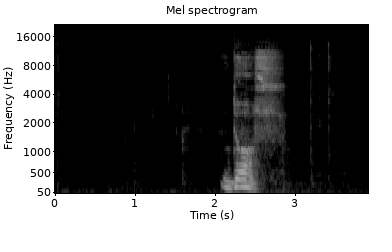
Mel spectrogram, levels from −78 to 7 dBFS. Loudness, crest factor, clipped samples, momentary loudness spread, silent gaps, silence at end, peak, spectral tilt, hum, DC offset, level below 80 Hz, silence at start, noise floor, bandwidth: -28 LUFS; 22 dB; under 0.1%; 22 LU; none; 1.05 s; -14 dBFS; -3.5 dB/octave; none; under 0.1%; -68 dBFS; 2.1 s; -71 dBFS; 16 kHz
